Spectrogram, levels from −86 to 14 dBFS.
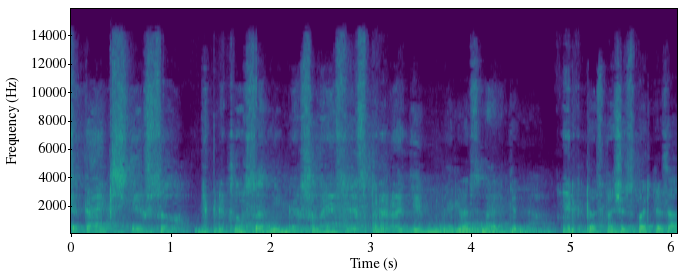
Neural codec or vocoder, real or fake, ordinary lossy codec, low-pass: codec, 44.1 kHz, 3.4 kbps, Pupu-Codec; fake; AAC, 48 kbps; 14.4 kHz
